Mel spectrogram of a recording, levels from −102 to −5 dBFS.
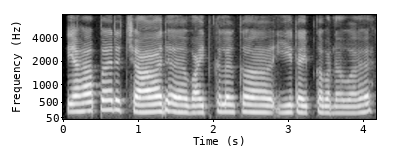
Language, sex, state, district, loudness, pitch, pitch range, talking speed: Hindi, female, Odisha, Malkangiri, -14 LUFS, 210 Hz, 200-225 Hz, 185 wpm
